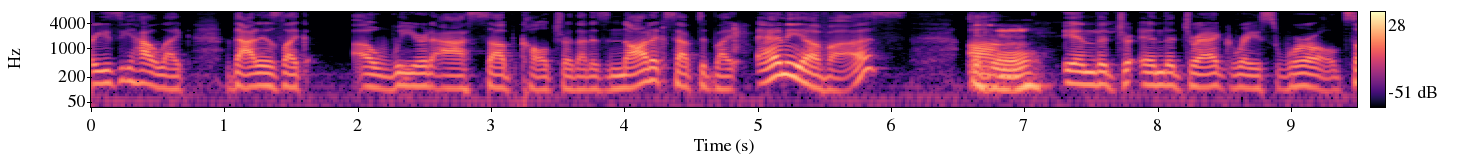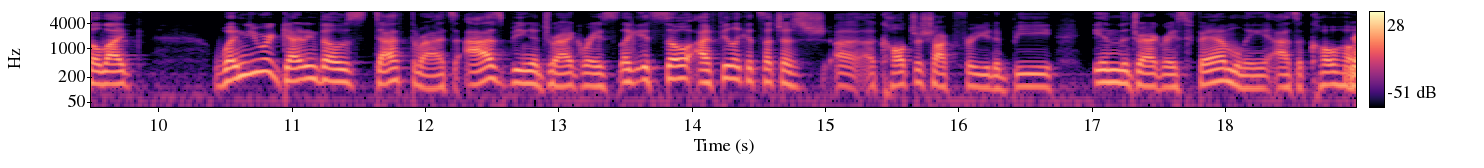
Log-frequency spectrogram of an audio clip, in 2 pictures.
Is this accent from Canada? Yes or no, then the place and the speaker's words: yes; Canada; as a Canadian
